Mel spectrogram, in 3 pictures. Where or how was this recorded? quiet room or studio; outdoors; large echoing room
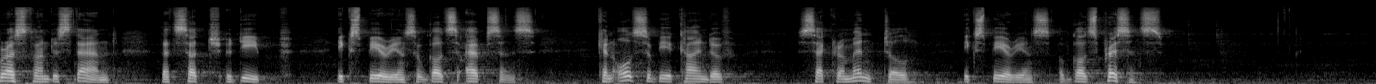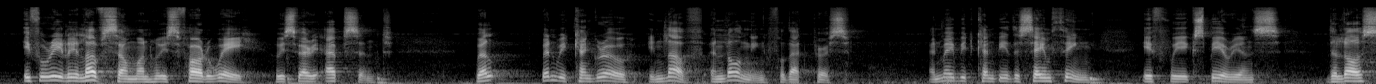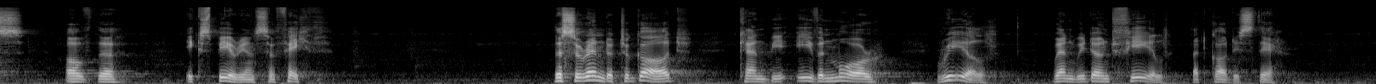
large echoing room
